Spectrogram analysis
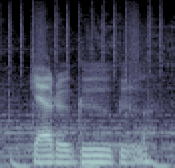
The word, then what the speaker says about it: Gelgoog: Yeah, Gelgoog. Yeah, I believe the Japanese characters pronounce it like Gerugugu. Master Grade EX Unicorn, yeah, that's one you gotta save up for.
